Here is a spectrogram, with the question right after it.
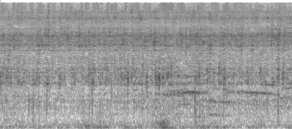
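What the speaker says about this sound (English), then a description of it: "I'm frying the chicken." Steady sizzling and crackling of chicken frying in a hot pan, continuous and close, with faint bits of background noise.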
